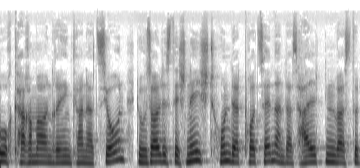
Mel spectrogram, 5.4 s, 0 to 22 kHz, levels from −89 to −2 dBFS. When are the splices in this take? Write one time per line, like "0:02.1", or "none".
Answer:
0:02.0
